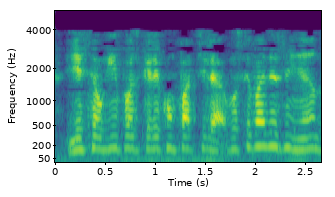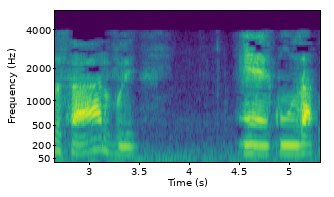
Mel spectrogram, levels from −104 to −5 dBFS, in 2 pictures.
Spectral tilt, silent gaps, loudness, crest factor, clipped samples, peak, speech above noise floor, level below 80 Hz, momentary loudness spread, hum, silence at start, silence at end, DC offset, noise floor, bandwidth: -10 dB/octave; none; -19 LUFS; 20 dB; under 0.1%; 0 dBFS; 36 dB; -50 dBFS; 10 LU; none; 0.15 s; 0.1 s; under 0.1%; -55 dBFS; 4.1 kHz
